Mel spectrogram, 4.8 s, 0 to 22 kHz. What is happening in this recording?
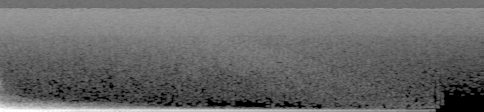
Ludwig 40'' x 18'' suspended concert bass drum, recorded via overhead mics in multiple velocities.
